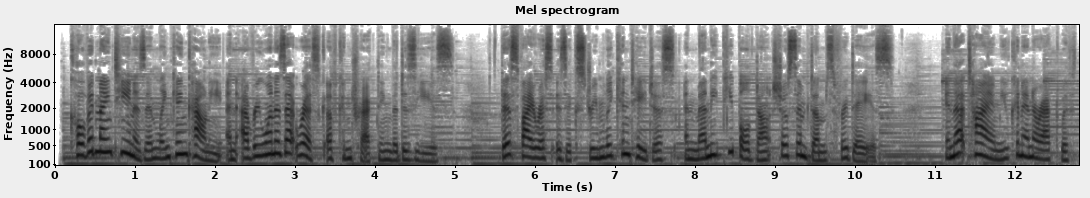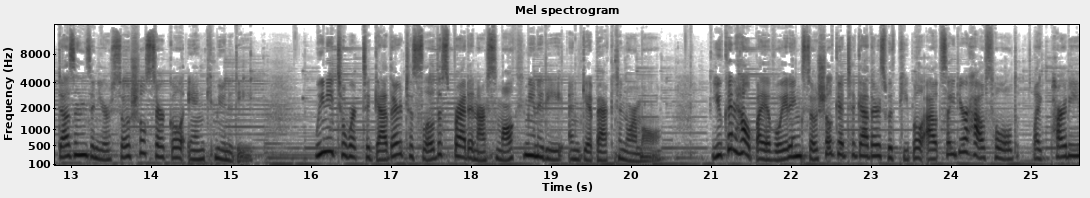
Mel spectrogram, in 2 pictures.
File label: English Spanish PSA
